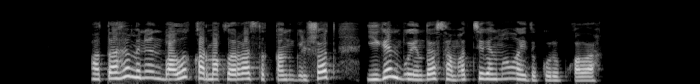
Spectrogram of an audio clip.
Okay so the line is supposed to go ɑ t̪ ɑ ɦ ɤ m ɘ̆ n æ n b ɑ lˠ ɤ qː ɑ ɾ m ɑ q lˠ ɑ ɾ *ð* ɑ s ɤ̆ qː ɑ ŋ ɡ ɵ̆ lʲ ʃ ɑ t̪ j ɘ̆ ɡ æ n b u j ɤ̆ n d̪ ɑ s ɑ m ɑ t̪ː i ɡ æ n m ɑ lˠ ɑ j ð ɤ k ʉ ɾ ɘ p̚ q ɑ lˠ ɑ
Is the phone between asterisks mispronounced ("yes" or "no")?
yes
